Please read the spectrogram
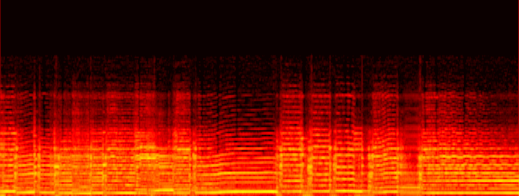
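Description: Electric guitar, a Stratocaster-style guitar played through a Vox combo amplifier: a lead line of single notes with string bends, ending on one long held note.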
